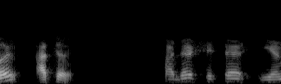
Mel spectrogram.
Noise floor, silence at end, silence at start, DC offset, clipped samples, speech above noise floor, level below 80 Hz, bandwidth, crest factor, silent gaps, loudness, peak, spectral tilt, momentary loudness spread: -89 dBFS; 0 s; 0 s; under 0.1%; under 0.1%; 55 dB; -74 dBFS; 3.9 kHz; 24 dB; none; -34 LUFS; -10 dBFS; -4.5 dB/octave; 11 LU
